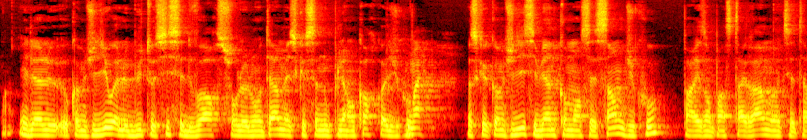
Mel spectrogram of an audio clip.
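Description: Very fast and very even in loudness, a man speaks at a medium pitch with fairly even intonation. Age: 30s. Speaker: podcast host. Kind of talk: casual interview.

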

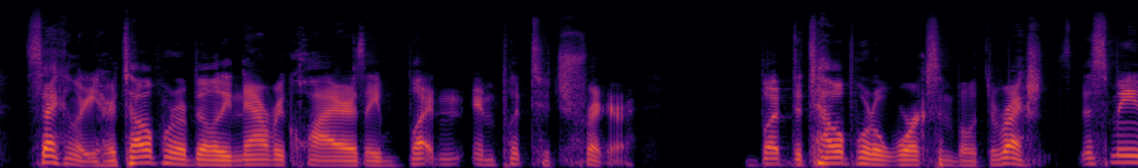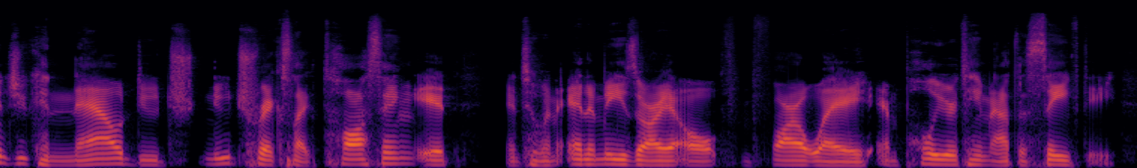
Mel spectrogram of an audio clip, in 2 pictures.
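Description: Recorded with a dry, close sound and no echo, a man speaks with ordinary pitch variation and big swings in loudness. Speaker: podcast host. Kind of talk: casual podcast chat.

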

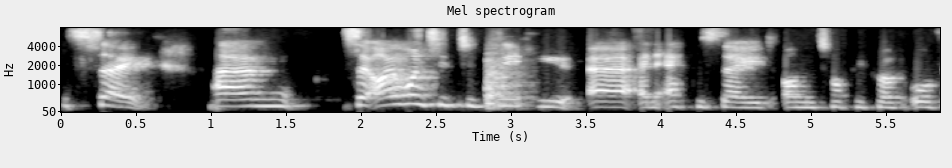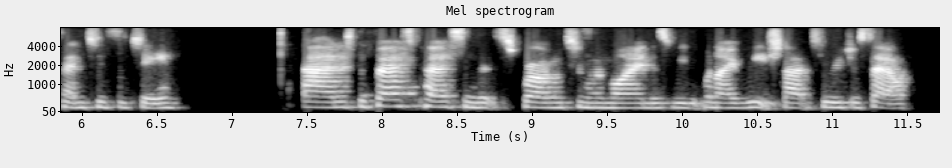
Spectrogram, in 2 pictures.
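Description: At a moderate pace, a woman talks with very even loudness, a medium pitch and ordinary pitch variation. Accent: British. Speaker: podcast host interviewer. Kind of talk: casual interview chat.

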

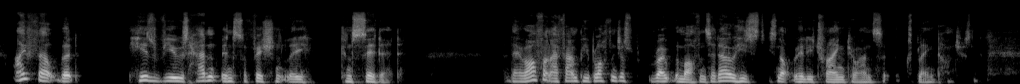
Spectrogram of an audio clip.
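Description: A man with a British accent speaks in a fairly high pitch for a man, his voice somewhat breathy. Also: fairly quick pace. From Britain. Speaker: philosopher. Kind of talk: interview conversation. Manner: halting, with many repetitions and fillers.

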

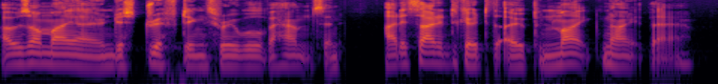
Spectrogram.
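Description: The sound is dry and close, with no echo. A man speaks at a moderate pace with ordinary pitch variation. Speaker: blog narrator. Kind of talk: reading aloud a written blog post.

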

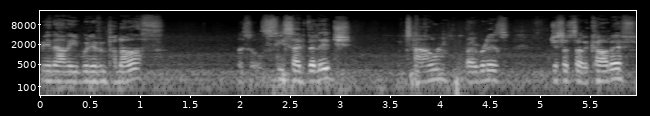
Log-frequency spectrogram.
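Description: Delivery is very fast yet broken by long, frequent pauses, in a monotone, flat intonation. Loudness swings widely over noticeable background noise. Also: man, fairly high pitch for a man. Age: 40s. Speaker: web developer and podcaster. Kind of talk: casual solo vlog monologue. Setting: office.

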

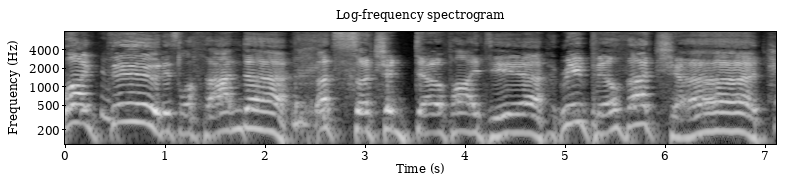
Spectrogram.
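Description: The speaker uses a put-on character voice. The pace is very slow, with hardly any pauses. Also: man, high pitch for a man. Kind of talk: casual, surfer-like slang. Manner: chill, groovy, friendly.

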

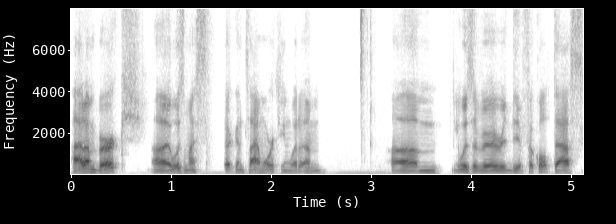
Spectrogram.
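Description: At a fairly quick pace, a man with a fairly low pitch speaks with ordinary pitch variation in a dry, close sound with no echo. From Quebec, Montreal. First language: French. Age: 20s. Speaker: metal guitarist. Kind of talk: casual interview. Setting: video call.

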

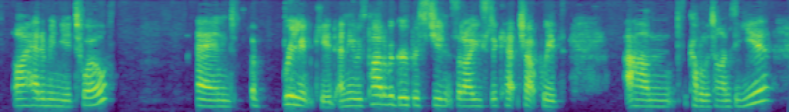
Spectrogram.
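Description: A woman's dark, mellow voice of medium pitch, with ordinary pitch variation and a moderate pace. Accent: Australian. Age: 30s. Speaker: surrogate and maths teacher. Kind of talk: interview.

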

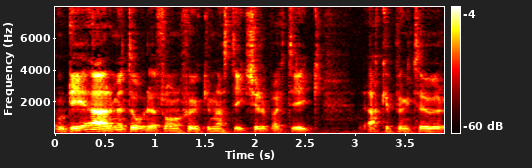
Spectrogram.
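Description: A man speaks with vocal fry. Audible room echo surrounds his voice. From Sweden, Halmstad area (Halland). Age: 30s. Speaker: kinesiologist. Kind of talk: interview.

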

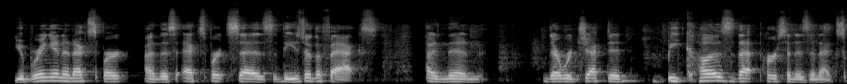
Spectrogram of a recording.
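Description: This man has a plain, everyday voice, fairly high in pitch, speaking at a fairly slow pace with an American accent, fairly even intonation and very even loudness. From Oklahoma, McAlester. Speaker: congressional candidate. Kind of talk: interview.

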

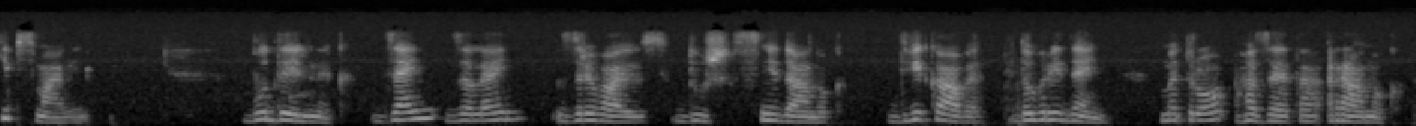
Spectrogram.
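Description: A woman's medium-pitched voice moves at a fairly slow pace, its pitch varying in an ordinary way. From Ukraine, Drohobych (western Ukraine). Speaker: community leader and school director. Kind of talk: interview; reading aloud.

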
